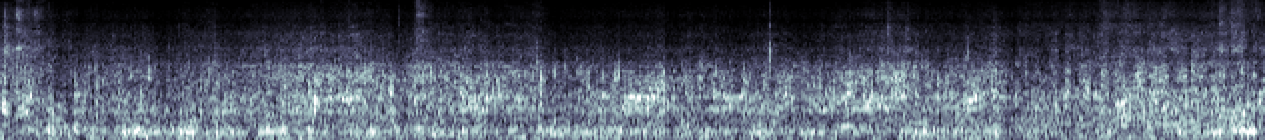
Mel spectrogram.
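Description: Steady rush of running noise and wind from a moving Indian Railways passenger train, heard at an open coach door or window, with a few faint ticks from the wheels and track.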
